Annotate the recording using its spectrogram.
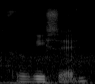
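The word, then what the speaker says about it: Lyse: Or, I'm pretty sure at this point it's probably pronounced Lise. Or at least that's how they pronounce it with the, in the Japanese version.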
